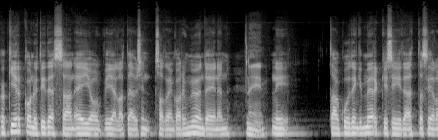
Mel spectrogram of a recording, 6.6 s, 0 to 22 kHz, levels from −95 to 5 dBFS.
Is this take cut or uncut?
uncut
